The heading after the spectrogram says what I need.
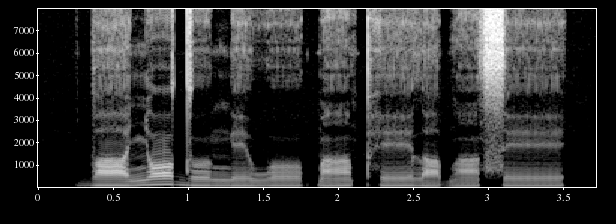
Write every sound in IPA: baː˨ɲɔ˦dʊ˨ ŋe˨ woː˨k͡pã˨˦ pʰeː˦la˨bã˦ se˦

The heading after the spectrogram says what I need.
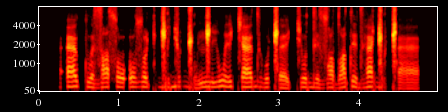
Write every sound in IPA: ʔæ˧˥tʷæ˨˩ zi˧sˤu˧ ʔu˧zˤu˧c ɡ͡ǁɪ˧˥ɟʊ˧˥ɡ͡ǁʊ˨˩˦ ŋ͡ǁi˧˥wɪ˧˥cæ˧˥ dʱʊ˧ǁɛ˨˩ cʊ˥dɪ˥˩ zu˥˩ dˤə˥y̯tɪ˥˩dʱæ˥ɡ͡ǁʊ˧ ǁæ˧

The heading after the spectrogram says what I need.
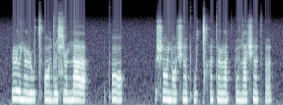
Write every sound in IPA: ɭəjə̃ ɭut͡sʼɔ̃dəɕə˞ na | pʼɔ̃ | ʃɔ̃jɔ̃ ʃə̃pʼu ǀʰə̃tə̃ɭã t͡sʼũdãʃə̃t͡sʼə̃

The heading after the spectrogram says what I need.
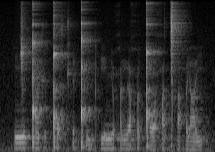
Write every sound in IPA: ŋ͡ǀyǃãʃʏǃʊsˤ t͡ʃʼiǃʼĩbpʰi nyħənə ħʊǃɔ ħaǀʰaħjaj

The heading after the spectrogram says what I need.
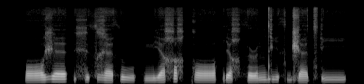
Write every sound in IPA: ɔːʒɛ | xʲuθɣæθu | mʲæχəχ kɔ | ɾʲɑχθə˞ndiːθ d͡ʒæt͡sʼiː

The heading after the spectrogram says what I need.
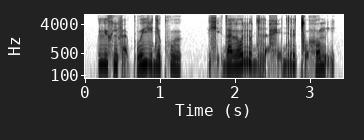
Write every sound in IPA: lʲuxĩfæ̰ kʷʼejidekʷʰɯ | xʲḛd̪ælorud ræ̰hḛd rɯǀo̰homḭ

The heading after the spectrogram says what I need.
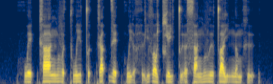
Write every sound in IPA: hwe˨˩k̚xaː˧ŋvə˨˩t̚kwi˧ t̪ə˨˩t̚ka˦˥t̚ze˨˩t̚hwḭ˧˨ə̯ hɨ̰˧˥jlɔ˧˩t͡ɕe˧j t̪ɨ̰˧˥ə̯sa˨˦ŋ vɨ˧t̪a˧j ŋə˧mxɨ̰˧˨ʔ

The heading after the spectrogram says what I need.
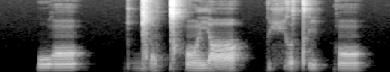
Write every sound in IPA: wɔ̃˧ | ɡ͡ǁæ˧ǀʰɔ̃˧jɑ˩˥ | çʊ˩˥tʼi˧kːɔ̃˧

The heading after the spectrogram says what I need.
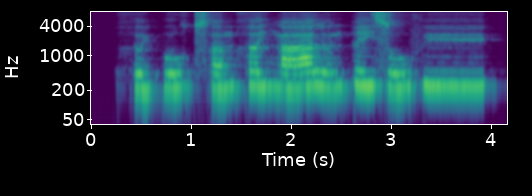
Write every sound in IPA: hɵ˨˩ɥpo˨˧w t͡sʰɐ˨˥mhɐ˧j ŋaː˨˥lɵ˨˥n pe˧jso˨˥wfyː˧

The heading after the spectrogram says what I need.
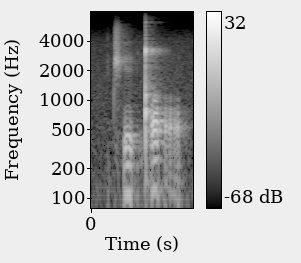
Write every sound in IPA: t͡ʃʼɪʔǃʼɔʔɔ̰

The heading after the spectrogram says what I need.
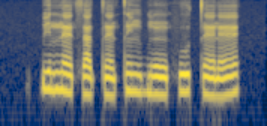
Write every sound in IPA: k͡pi˧nɛ̃˨sa˨ tɛ̃˨ tĩ˧ ɡ͡bũ˨fu˧tɛ̃˨ ɾɛ̃˨˦

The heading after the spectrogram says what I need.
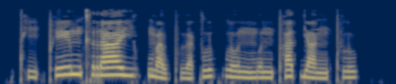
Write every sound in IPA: tʰi˨˩ʔpʰeː˥˩mkʰraː˥˩ ju˥˩k̚ma˨˩wpʰɯ˩˦a̯klu˥˩k̚ lo˧n mo˧npʰa˥˩t̚ja˧ŋ pʰlu˥˩k̚

